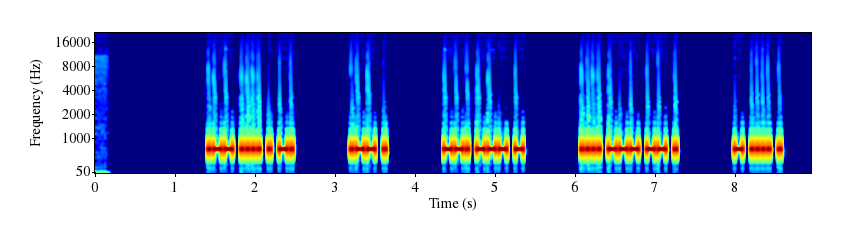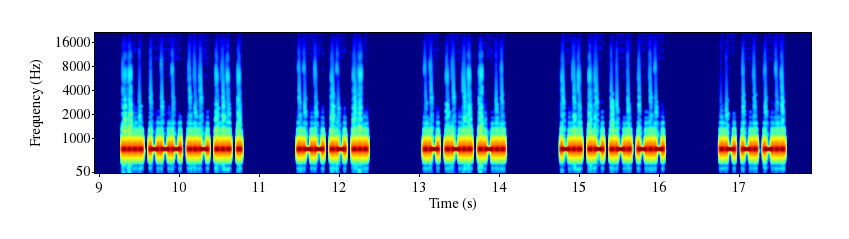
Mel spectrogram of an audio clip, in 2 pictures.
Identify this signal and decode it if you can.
Morse code, heard as a keyed tone, about 34 wpm, 700 Hz. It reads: WHEN WE GOT HOME THE HOUSE WAS ALL DARK AND
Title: 3x Word-Spacing - Sentences from Top 500 Words - 35wpm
